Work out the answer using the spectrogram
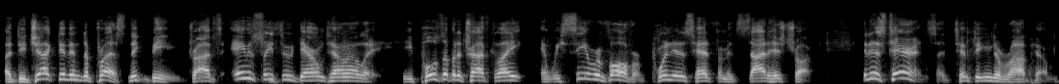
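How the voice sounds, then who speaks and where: Gravelly high-pitched male narrator, very animated. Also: fairly quick, no echo, studio quality. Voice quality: gravelly, smoker-like. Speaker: co-host and narrator. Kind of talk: scripted scene narration.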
